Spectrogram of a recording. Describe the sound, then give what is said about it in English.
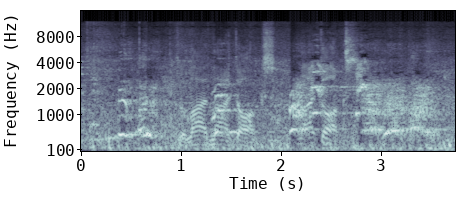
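Several dogs bark and yip in an overlapping, continuous chorus, loud, with high-pitched yelps and whines mixed among the deeper barks. “There are a lot of dogs there.”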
